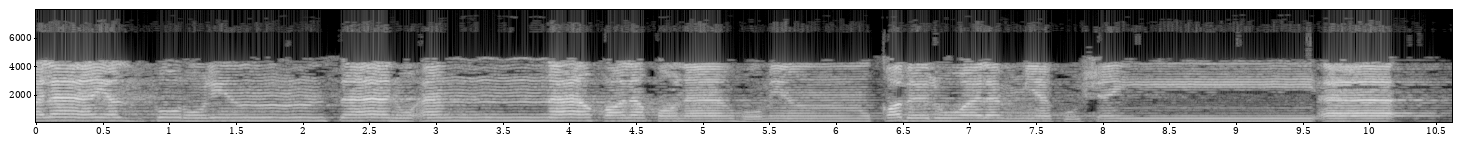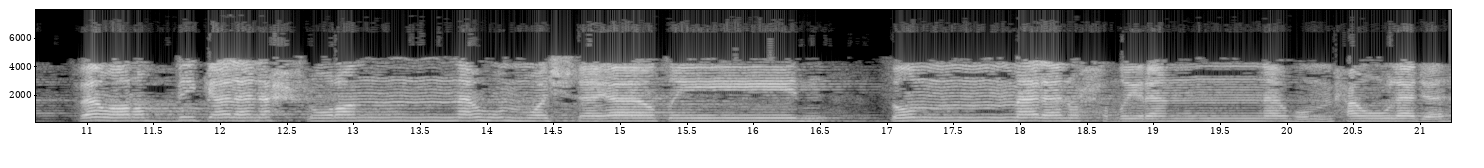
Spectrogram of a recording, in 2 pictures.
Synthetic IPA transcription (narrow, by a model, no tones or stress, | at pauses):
alaːjaðkʊɾˤlʔɪnsaːnʊʔanː | aːxɑlɑqnaːɦʊmɪnqɑblwalamjakʊʃaj | ʔaː | fawɑɾˤɑbːɪkalɪnaħʃʊɾˤɑnːahʊmwaʃːajɑːt̪ˤiːn | θʊmːalɪnʊħd̪ˤɨɾanːaɦʊmħawlad͡ʒah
